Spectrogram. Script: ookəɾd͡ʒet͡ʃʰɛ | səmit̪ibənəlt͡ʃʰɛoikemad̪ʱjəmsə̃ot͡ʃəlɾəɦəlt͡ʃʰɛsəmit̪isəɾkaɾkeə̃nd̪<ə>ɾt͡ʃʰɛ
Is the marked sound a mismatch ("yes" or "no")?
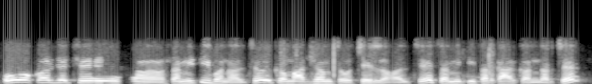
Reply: no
